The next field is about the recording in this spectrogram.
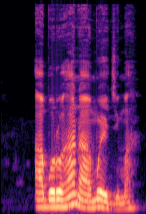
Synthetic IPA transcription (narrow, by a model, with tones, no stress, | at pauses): a˨ɡ͡bʊ˨ɾʊ˨ɦa˦na˨a˨mʊ˦e˨d͡ʒi˨ma˦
